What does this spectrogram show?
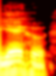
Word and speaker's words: Yehu: So Yehu is short for Yehohu. And what happens there is we have a linguistic phenomenon called dissimilation. When you have a certain sequence of sounds, O-U, it breaks apart and becomes Eu. So the shortened form of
